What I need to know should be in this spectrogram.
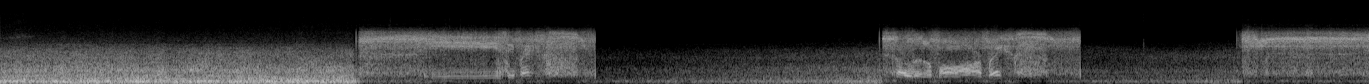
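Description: Jet engines roar and whine in the distance.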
